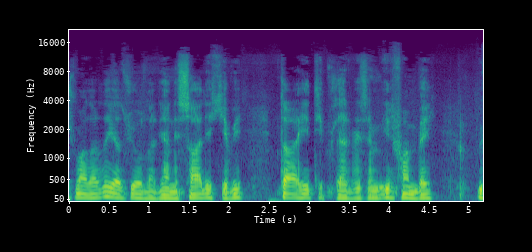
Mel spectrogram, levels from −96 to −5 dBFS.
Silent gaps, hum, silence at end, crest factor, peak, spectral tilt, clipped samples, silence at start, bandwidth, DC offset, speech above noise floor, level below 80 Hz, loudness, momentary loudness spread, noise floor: none; none; 0 s; 20 dB; -2 dBFS; -6.5 dB/octave; under 0.1%; 0 s; 12.5 kHz; under 0.1%; 23 dB; -36 dBFS; -23 LUFS; 5 LU; -44 dBFS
